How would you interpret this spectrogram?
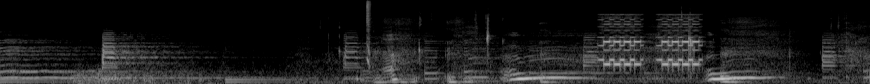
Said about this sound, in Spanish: El teléfono. Deja que suene. No. Esto puede ser de Nicaragua.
